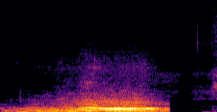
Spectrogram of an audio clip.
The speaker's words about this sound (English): And a car goes zooming past.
